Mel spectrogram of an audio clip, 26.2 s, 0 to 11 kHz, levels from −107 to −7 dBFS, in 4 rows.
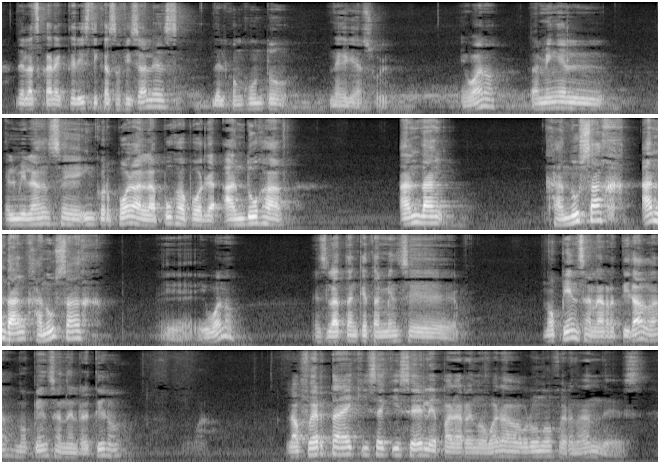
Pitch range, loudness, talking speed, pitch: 105-130 Hz, -23 LUFS, 115 wpm, 115 Hz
